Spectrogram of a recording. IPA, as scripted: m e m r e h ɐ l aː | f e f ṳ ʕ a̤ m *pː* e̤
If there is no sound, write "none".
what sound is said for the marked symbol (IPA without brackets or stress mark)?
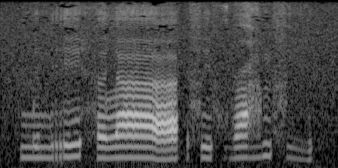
f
